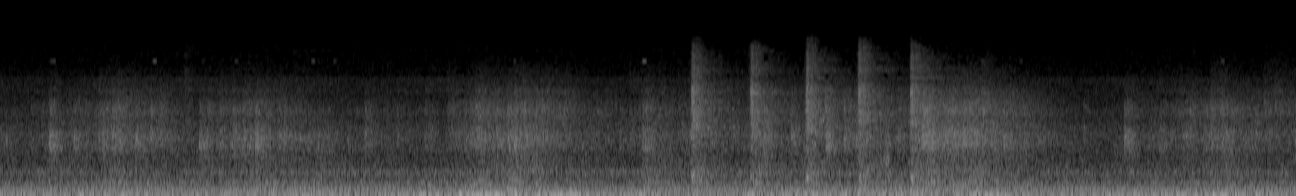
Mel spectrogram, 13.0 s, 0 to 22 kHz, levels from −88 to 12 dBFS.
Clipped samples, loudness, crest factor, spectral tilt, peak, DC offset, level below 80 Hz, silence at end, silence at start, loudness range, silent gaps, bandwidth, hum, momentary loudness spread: under 0.1%; -44 LUFS; 16 dB; -5 dB/octave; -24 dBFS; under 0.1%; -44 dBFS; 0 s; 0 s; 4 LU; none; 10.5 kHz; none; 7 LU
